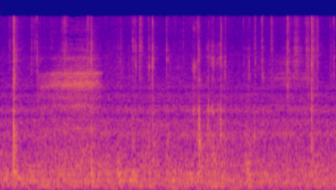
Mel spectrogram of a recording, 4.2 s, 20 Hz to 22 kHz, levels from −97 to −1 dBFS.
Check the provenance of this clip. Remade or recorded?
remade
